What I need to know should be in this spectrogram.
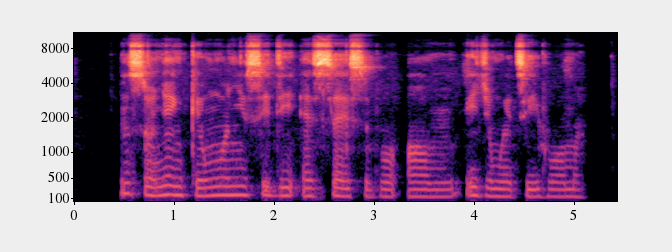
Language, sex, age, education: Igbo, female, 15-29, tertiary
